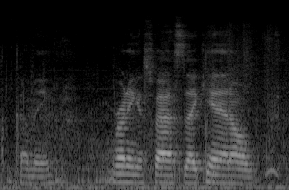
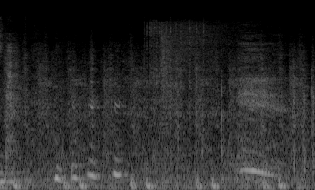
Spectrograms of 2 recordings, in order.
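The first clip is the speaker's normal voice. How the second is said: high laugh; 10 semitones higher, 5 dB quieter than usual. Real, not acted. Laughing at teammate.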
